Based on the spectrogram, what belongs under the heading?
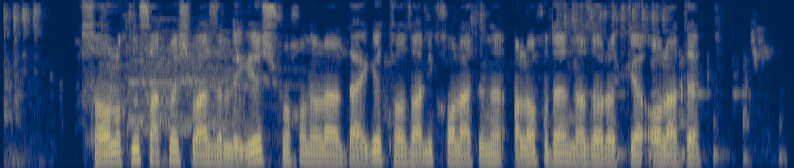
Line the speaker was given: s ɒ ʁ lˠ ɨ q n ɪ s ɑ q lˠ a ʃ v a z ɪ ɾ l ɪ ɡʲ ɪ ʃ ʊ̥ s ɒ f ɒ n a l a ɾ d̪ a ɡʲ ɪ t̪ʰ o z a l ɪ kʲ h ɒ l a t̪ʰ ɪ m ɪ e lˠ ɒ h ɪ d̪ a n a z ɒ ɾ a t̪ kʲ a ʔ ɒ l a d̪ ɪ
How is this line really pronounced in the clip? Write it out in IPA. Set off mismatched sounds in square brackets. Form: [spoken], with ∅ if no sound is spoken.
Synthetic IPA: s ɒ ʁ lˠ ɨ q n ɪ s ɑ q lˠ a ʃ v a z ɪ ɾ l ɪ ɡʲ ɪ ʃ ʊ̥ [f] ɒ [χ] ɒ n a l a ɾ d̪ a ɡʲ ɪ t̪ʰ [ɒ] z a l ɪ kʲ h ɒ l a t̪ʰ ɪ [n] ɪ [a] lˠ ɒ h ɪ d̪ a n a z ɒ ɾ a t̪ kʲ a ʔ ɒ l a d̪ ɪ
